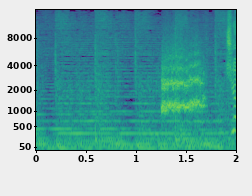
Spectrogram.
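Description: Cartoon background music with steady held notes, cut by a short tire-screech sound effect about a second and a quarter in.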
